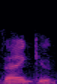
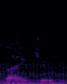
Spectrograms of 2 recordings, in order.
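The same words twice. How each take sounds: First: It is said loudly enough to be heard. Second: It is said quietly, barely audible. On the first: The speaker is truly thankful. The speaker calls it right. "that the man could hear it" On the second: The gratitude is not truly felt or internalized. The speaker calls it wrong. "In that undertone, the person could barely hear him say thank you"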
